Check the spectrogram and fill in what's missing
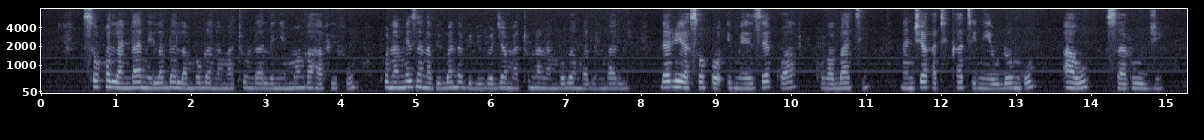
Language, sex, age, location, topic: Swahili, female, 36-49, Nairobi, finance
